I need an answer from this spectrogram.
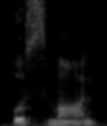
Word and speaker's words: Uthman: on Muhammad's third successor utman now some also um pronounce this name as Usman um or hazzat Usman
